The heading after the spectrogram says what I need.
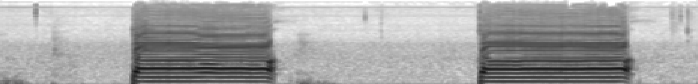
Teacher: تا کا حرف زبان کی نوک اور اوپر کے 2 دانتوں کے جڑ سے ادا ہوتا ہے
